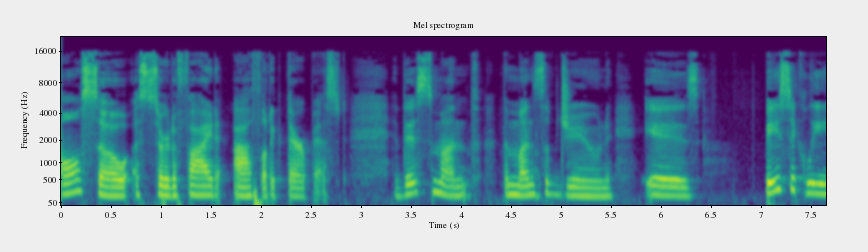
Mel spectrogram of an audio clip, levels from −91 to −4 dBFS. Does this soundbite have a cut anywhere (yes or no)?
no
